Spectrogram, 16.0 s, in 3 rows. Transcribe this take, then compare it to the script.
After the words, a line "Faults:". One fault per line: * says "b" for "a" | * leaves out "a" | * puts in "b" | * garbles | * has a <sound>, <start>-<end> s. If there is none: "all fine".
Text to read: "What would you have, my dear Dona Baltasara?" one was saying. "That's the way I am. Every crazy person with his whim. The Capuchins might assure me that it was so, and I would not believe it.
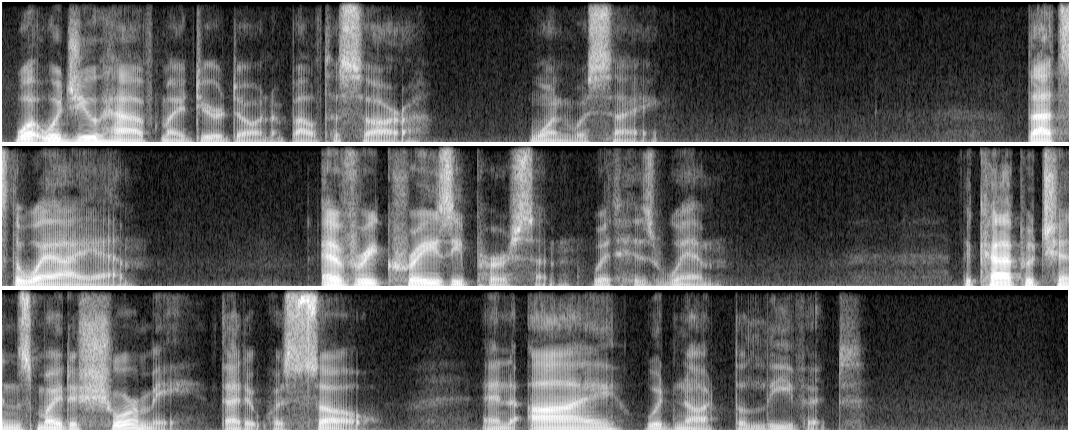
"What would you have, my dear Dona Baltasara?" one was saying. "That's the way I am. Every crazy person with his whim. The Capuchins might assure me that it was so, and I would not believe it.
Faults:
all fine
